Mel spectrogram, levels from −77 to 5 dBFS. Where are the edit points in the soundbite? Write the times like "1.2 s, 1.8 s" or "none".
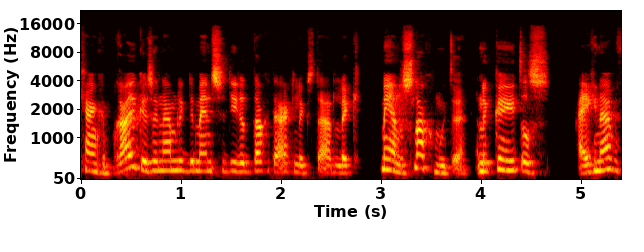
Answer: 2.9 s, 3.9 s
